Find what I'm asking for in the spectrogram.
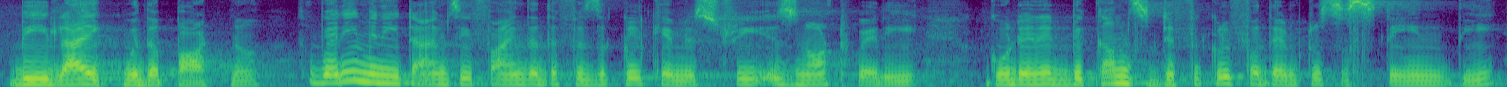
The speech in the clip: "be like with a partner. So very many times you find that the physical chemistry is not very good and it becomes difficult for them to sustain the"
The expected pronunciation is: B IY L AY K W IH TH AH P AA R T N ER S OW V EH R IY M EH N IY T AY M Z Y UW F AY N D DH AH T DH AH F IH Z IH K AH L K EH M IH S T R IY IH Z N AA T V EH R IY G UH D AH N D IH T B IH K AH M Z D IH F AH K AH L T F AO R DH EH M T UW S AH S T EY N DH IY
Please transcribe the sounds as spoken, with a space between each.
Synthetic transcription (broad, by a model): B IY L AY K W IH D AH P AA R T N ER S OW V EH R IY M EH N IY T AY M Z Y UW F AY N D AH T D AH F IH Z IH K AH L K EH M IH S T R IY IH Z N AA T V EH R IY G UH D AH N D IH T B IH K AH M Z D IH F AH K AH L T F AO R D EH M T UW S AH S T EY N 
